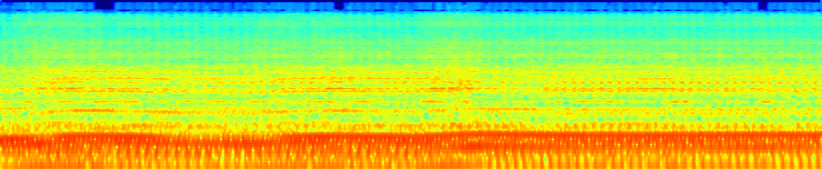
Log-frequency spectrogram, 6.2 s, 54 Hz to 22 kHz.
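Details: 1940s Allis Chalmers D5/HD5 crawler, two-stroke Detroit 271 diesel after long storage, normal idle: low steady even beat, no knocks or misses; sounds good but smokes, owner suspects injector, plans replacing it.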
